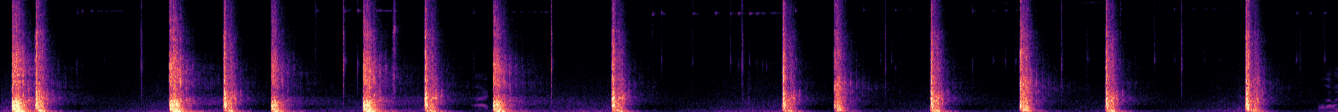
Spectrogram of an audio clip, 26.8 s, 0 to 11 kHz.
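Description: Shots from a 9mm CZ P07 pistol, about fifteen of them fired at an irregular, deliberate pace, one to three seconds apart. Each sharp report echoes briefly off the walls of an indoor range.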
